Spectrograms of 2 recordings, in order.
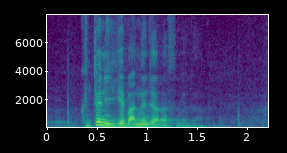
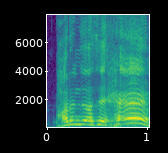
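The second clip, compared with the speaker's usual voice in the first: instructor's yell; 10 semitones higher, 12 dB louder, much slower than usual. Acted. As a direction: shout 바른 자세 해 at the students. Acting yelling instructor. (높고 크게 외치는 사범)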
